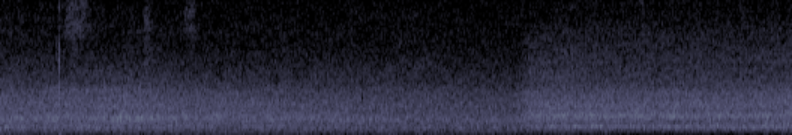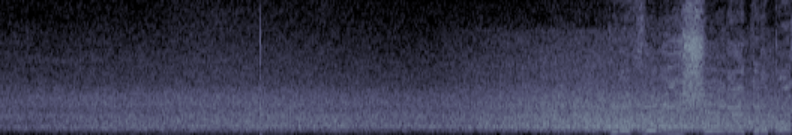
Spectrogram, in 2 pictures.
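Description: A stadium crowd roars steadily and swells louder.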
